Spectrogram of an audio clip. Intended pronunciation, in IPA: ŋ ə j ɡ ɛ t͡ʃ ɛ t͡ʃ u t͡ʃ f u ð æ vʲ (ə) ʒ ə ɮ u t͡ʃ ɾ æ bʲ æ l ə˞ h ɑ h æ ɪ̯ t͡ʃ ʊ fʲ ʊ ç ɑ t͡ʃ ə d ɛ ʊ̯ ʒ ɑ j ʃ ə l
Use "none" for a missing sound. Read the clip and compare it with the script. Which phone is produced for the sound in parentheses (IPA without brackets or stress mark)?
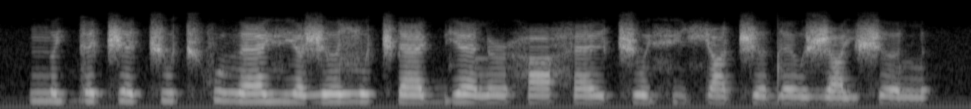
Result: ɑ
